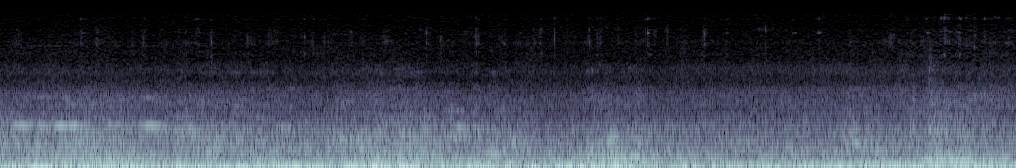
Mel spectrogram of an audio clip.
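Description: Busy street and market ambience: indistinct voices of passers-by mixed with traffic noise and a steady low rumble.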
